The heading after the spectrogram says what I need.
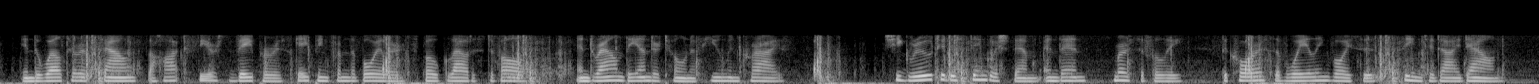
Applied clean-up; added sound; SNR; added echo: none; Slam; 10 dB; none.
